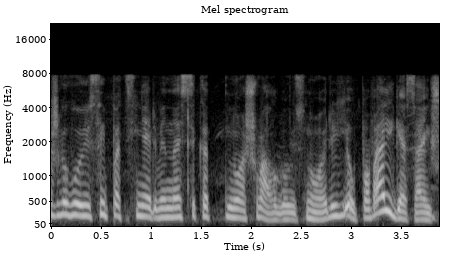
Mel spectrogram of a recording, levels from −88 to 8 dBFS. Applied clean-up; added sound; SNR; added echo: none; none; none; none.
